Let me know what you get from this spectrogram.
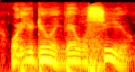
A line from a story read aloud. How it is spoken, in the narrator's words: I hiss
